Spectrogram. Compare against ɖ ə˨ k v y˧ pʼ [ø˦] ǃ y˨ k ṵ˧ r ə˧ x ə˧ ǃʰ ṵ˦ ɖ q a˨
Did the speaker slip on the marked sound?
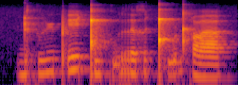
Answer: yes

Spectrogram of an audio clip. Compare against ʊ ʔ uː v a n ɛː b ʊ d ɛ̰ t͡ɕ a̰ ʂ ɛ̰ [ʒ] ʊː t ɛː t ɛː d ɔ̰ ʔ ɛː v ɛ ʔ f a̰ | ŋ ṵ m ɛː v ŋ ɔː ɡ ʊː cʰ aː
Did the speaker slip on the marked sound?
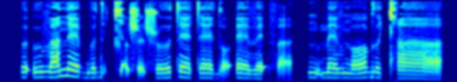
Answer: yes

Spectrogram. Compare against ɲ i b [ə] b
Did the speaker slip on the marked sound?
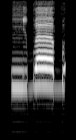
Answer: yes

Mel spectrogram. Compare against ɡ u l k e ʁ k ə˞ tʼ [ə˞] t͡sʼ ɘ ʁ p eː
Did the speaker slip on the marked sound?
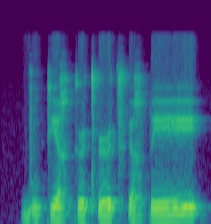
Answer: no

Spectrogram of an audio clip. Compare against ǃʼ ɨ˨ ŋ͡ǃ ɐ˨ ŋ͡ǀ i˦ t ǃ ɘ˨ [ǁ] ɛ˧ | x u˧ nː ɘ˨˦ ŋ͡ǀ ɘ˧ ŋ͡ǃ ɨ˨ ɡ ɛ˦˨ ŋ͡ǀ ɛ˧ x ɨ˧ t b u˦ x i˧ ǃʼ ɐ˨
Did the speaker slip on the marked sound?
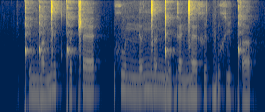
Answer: no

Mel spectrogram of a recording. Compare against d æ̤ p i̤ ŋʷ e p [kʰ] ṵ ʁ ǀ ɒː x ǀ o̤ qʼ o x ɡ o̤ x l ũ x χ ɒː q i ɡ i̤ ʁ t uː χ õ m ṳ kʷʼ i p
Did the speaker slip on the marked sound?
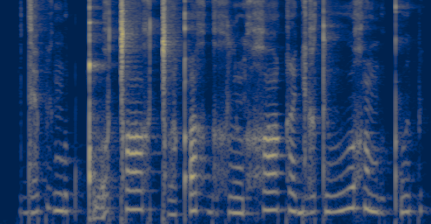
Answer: yes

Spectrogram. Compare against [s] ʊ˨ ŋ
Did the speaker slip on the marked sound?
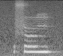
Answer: no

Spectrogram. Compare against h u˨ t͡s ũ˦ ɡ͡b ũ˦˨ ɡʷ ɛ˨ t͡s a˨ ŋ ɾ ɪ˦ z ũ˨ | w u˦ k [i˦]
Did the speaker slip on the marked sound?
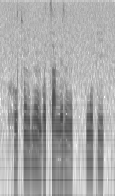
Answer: no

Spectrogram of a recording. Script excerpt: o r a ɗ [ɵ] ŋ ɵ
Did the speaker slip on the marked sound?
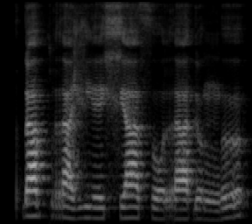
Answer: no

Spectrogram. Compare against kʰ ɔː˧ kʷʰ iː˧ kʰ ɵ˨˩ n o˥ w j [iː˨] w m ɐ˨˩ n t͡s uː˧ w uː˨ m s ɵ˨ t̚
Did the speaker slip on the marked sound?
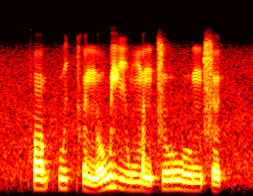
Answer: no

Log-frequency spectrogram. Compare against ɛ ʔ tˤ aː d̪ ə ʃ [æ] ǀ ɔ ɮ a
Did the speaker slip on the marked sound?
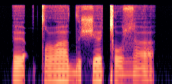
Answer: yes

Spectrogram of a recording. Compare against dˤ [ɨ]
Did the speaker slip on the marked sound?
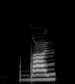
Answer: no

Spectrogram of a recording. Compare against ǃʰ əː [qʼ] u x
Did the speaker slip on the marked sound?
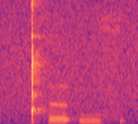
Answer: yes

